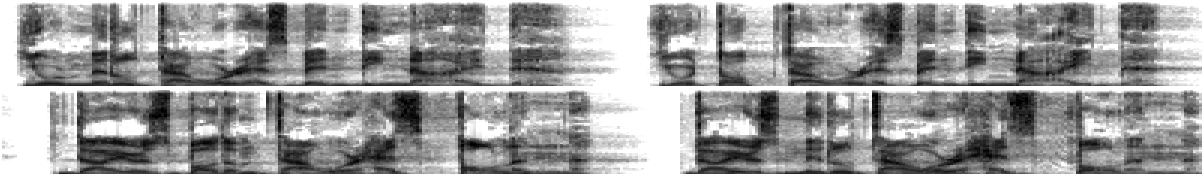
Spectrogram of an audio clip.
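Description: Casting: burly walrus warrior announcing a video game, boisterous, slow and declamatory, big swings in pitch. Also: male voice, vocal fry, darkish tone, heavily acted.

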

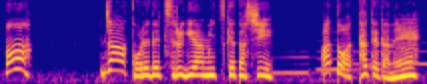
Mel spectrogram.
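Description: High-voiced, breezy boyish bard. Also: female voice, lively intonation, normal speed, music in the background. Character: boyish, breezy, poetic young male bard. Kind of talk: anime game acting.

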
